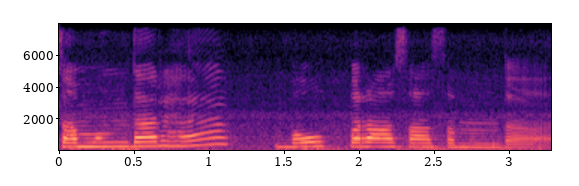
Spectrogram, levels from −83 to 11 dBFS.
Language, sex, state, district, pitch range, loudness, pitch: Hindi, female, Bihar, Begusarai, 235-280 Hz, -16 LUFS, 260 Hz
